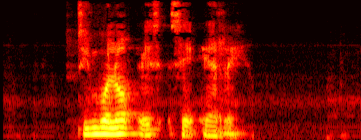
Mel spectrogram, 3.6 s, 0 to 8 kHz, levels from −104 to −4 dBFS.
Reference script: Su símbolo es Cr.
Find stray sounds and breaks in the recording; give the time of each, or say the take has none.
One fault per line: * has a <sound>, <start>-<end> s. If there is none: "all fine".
all fine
